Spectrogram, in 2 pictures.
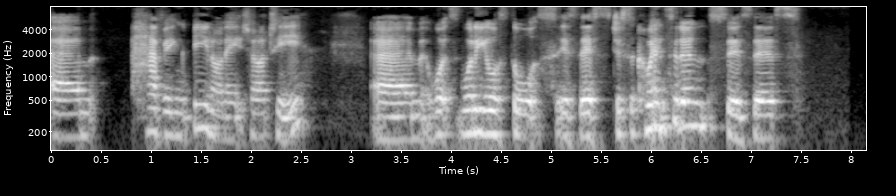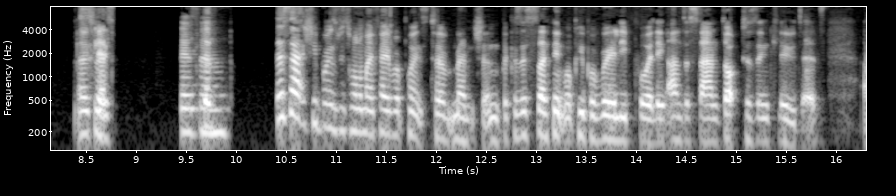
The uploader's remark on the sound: We have uploaded an instagram live we did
